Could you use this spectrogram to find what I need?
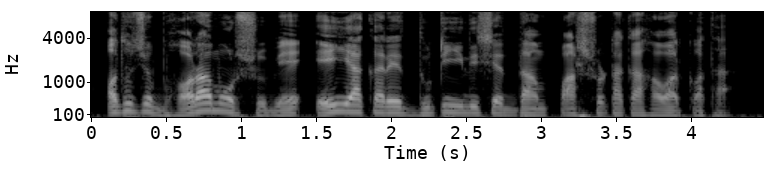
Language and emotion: Bengali, neutral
